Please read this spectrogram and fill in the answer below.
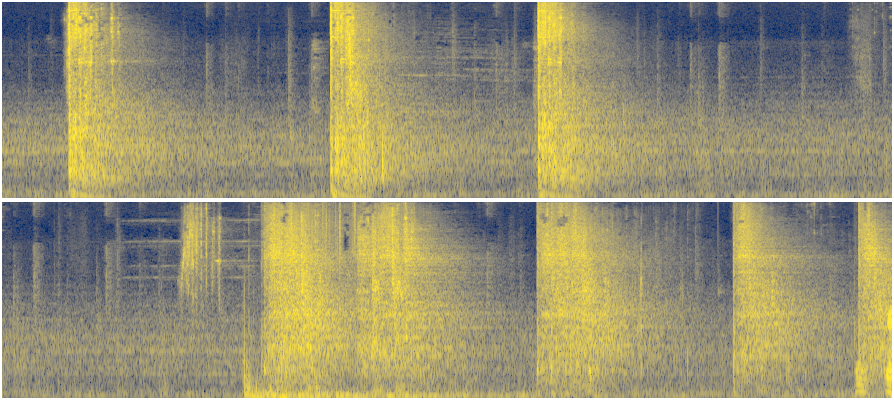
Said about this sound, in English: they're shooting at me now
